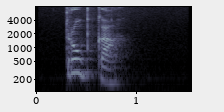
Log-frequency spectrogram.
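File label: "трубка", Komi, female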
